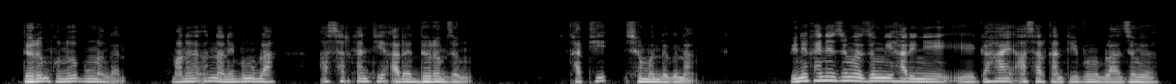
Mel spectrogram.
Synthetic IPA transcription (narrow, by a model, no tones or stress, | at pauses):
dɯɾɯmkʰɯnɯbuŋnaŋɡa̰n | manɯɯnːanɯbɯŋɯbla | asaɾkʰantʰiʔa̰ɾɯdɯɾɯmzɯŋ | kʰatʰi | sɯmɯndɯɡɯna̰ŋ | binikʰajnɯzɯŋɯzɯŋniɦaɾiniɡaɦajʔa̰saɾkʰantʰibɯŋɯblazɯŋɯ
